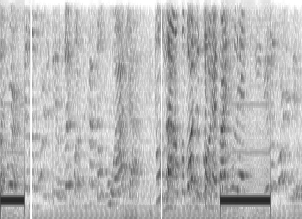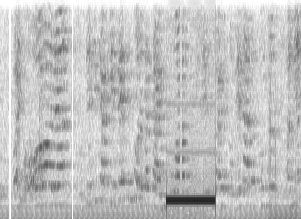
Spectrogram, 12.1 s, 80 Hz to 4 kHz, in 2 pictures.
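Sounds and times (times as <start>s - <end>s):
ringback tone on an outgoing phone call: 0.0s - 0.5s, 4.4s - 5.4s, 9.4s - 10.4s
people talking: 0.0s - 12.0s.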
